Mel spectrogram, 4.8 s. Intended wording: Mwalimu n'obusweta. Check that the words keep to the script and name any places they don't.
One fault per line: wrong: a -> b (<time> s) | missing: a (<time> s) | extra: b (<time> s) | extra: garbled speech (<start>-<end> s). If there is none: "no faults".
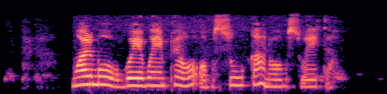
extra: obugoye bw'empewo obusuuka (1.4 s)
